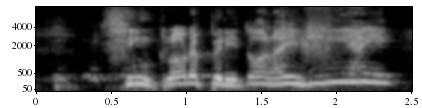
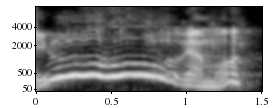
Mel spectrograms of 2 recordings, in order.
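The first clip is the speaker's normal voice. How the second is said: high, loud "yoo-hoo" call; imitated wife calling her sweetheart; wife's playful call; 10 dB louder, much slower than usual. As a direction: sing out a mock wifely greeting. Acting out wife's flirty call.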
